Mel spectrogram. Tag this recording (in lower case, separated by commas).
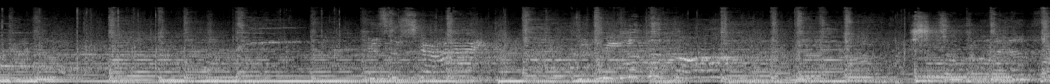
male singing, music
